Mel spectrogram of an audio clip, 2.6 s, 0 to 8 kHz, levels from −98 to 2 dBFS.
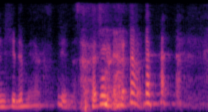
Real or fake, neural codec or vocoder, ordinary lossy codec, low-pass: fake; codec, 16 kHz, 1.1 kbps, Voila-Tokenizer; none; 7.2 kHz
